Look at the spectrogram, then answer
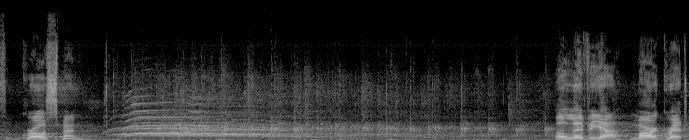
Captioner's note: audience claps and cheers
